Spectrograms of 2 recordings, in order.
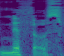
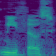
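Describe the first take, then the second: First: The first vowel is a short 'i' sound. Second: The first vowel is a long 'ee' sound. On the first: The speaker calls it right. "It's mythos with a soft I" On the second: The speaker calls it wrong. "not mythos with a hard E"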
